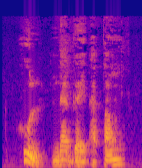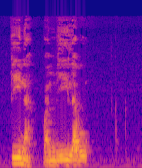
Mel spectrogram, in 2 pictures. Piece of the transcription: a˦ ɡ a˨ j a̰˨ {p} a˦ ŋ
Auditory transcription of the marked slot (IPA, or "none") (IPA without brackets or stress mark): p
